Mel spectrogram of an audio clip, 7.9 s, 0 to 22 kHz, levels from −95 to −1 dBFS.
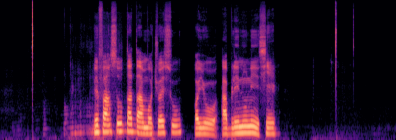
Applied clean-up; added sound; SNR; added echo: neural mask model DeepFilterNet 3.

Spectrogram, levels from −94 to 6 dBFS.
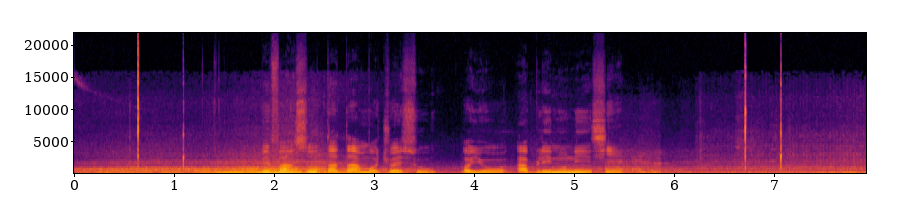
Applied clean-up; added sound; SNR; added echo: none; Chatter / Car passing by / Motorcycle / Traffic noise, roadway noise / Accelerating, revving, vroom; 2 dB; none.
